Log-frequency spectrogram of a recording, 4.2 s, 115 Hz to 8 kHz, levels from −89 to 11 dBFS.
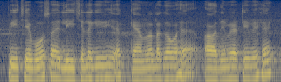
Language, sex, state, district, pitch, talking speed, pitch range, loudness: Hindi, male, Uttar Pradesh, Saharanpur, 135 Hz, 200 wpm, 125-140 Hz, -15 LUFS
